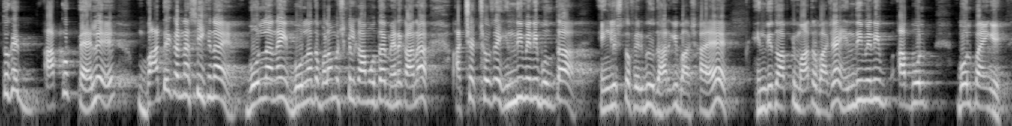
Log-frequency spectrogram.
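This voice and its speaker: A man's voice: sits high, brisk. A male English trainer, lecturing a class emphatically and answering his own questions. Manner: emphatic, repeats points, asks questions then answers them.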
